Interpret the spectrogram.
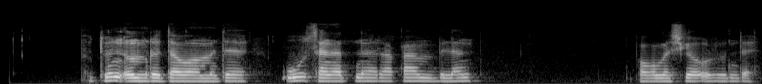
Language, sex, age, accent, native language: Uzbek, male, under 19, Qashqadaryo, Uzbek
